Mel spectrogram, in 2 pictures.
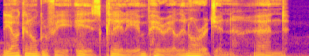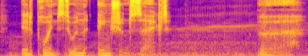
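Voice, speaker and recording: An actor playing a stern, self-assured inquisitor in a sci-fi video game, with a measured, dry and authoritative delivery. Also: male voice, low-pitched, big pitch swings, noisy background, exaggerated voice. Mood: reflective. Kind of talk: dramatic video game voice acting.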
